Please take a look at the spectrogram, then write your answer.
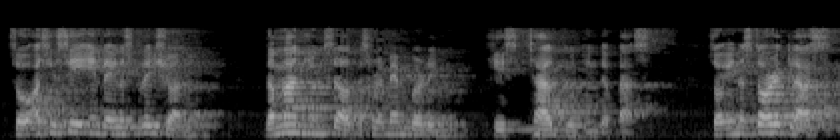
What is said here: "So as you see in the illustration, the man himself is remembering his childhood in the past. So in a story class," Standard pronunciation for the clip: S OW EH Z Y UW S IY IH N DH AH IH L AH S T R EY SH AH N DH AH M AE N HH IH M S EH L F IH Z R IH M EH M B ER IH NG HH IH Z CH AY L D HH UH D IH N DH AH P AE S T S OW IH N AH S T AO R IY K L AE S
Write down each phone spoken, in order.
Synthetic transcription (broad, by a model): S OW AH S Y UW S IY IH N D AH IH L AH S T R EY SH AH N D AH M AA N HH IH M S EH L F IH S R IH M EH M B ER IH NG HH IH S CH AY L D HH UH D IH N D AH P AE S T S OW IH N AH S T AO R IY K L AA S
